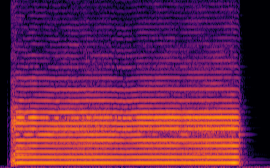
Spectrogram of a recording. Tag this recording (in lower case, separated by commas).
music, musical instrument, bowed string instrument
